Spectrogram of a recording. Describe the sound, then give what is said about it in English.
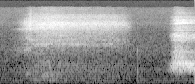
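A person takes a deep breath, heard as two airy rushes of air: the first long and steady for about a second, the second shorter and louder after a brief pause. “Deep breath. Woosah.”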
